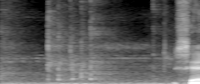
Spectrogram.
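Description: A few scattered keystrokes on a computer keyboard, typed at an unhurried pace.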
